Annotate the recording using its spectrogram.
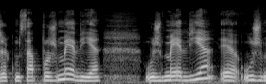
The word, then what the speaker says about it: média: Os média é, são os meios de comunicação e as pessoas pronunciam a inglesa não é? Eh, mídia. – Mídia, portanto, não tem nada a ver com o inglês.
